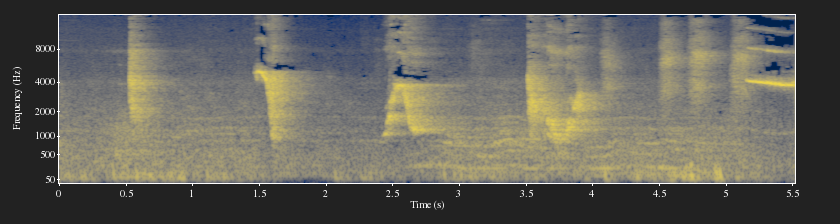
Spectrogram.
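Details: Grey parrot making a string of short sharp squawks and whistles, about one per second, ending in a clear high whistled note.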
